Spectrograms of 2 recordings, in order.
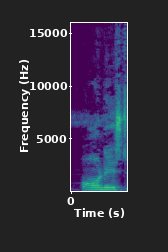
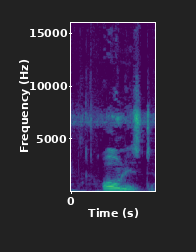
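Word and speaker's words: honest: है एकदम स्पष्ट रहा कि आवर में आ आएगा तो ऑनेस्ट में ऑ से का प्रोनाउंसिएशन करना है, ऑनेस्ट, हम लोग ऑनेस्ट ऑनेस्ट ये सब ऑनेस्ट।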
